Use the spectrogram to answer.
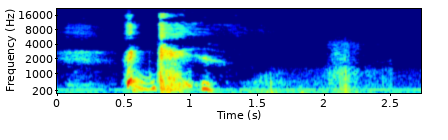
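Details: Repeated sneezing, attributed to wind kicking up dust, in winter: a quick double sneeze, sharp explosive bursts with a short catch of breath between, then quiet room sounds.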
